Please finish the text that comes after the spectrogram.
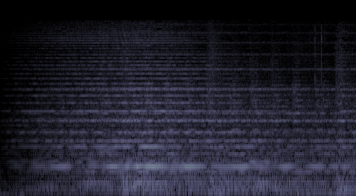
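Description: A short, epic orchestral string jingle swells in with full, sustained chords and a rich low end, staying loud and dramatic throughout with no voices.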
